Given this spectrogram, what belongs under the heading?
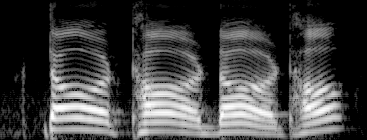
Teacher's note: मूर्धा का सहारा लेकर के जो वर्ण उच्चारित होते हैं उसी को हम मूर्धन्य वर्ण बोलते हैं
